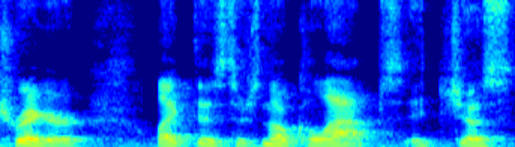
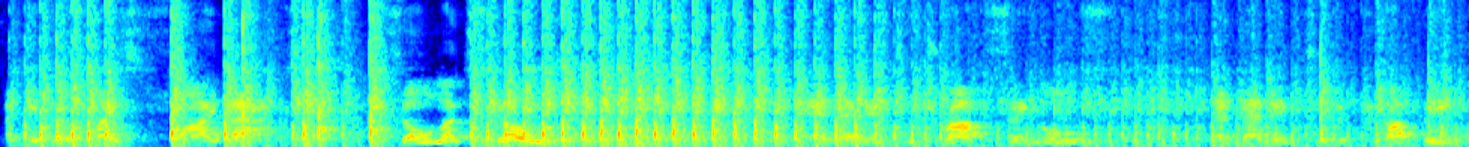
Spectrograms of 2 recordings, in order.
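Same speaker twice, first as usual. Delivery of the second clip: raised voice over the drumming; talking over drums; 4 semitones higher, 4 dB louder, slower than usual. Real, not acted. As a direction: project over your own playing, louder and higher. Talking while demonstrating on drums.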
